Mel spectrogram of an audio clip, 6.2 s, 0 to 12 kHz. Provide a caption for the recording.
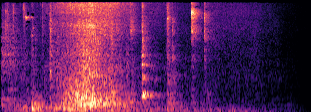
Lift Sliding Doors Opening 1
Metallic lift in Madrid. Rough samples
The specific character of the sound is described in the title itself.
knock, lift, metallic, percussion, rough-sample, sound-design, wooden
